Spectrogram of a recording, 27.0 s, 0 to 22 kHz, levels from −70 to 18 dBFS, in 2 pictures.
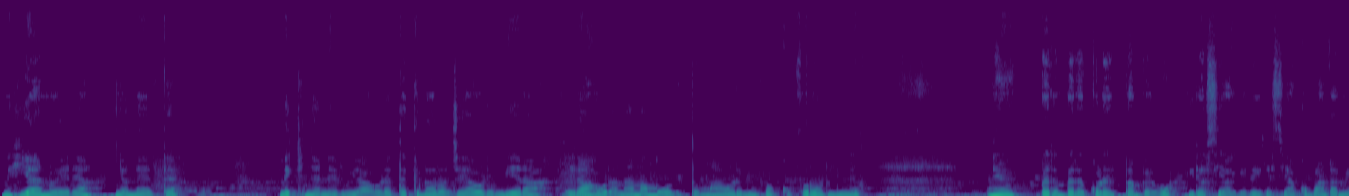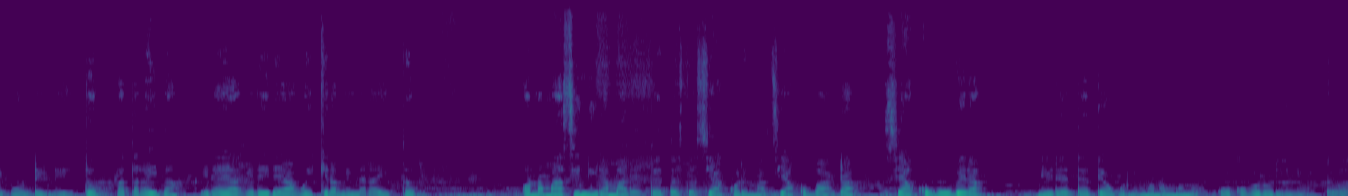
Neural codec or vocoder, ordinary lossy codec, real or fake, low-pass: vocoder, 44.1 kHz, 128 mel bands, Pupu-Vocoder; none; fake; none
